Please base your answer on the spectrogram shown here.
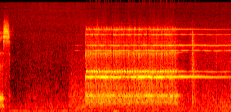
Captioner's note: rings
